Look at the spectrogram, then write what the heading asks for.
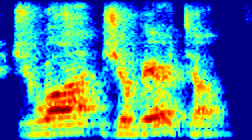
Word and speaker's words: João Gilberto: So I think he's the one who came up with joie, he told me how to say it, João Gilberto.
